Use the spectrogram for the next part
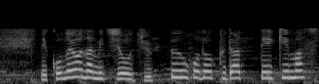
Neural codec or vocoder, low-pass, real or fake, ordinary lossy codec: none; 5.4 kHz; real; MP3, 24 kbps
